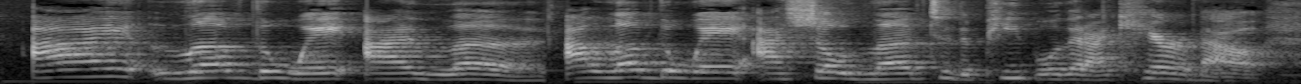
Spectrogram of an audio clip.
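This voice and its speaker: In an animated, passionate tone, a woman speaks at a fairly slow pace with ordinary pitch variation, with audible room echo and noticeable background noise. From US South. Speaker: YouTuber, lifestyle vlogger. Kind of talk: casual vlog talk to camera.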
